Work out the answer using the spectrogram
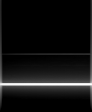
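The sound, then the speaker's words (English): A censor beep: one steady, high-pitched electronic tone holding at an even level for just over a second, heard alone with no voices. “You should just beep the whole thing out.”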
